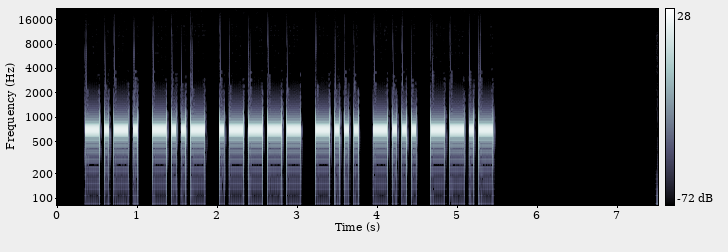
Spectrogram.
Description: Morse code, heard as a keyed tone, about 20 wpm, 700 Hz. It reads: CX1BBQ
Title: DXCC-100 Call Signs - 6 Characters - 20wpm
